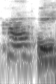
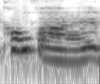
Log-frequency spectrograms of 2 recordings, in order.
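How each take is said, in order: First: The name ends in a 'fee' sound, like coffee. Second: The name ends in a 'fye' sound, like Wi-Fi. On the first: The speaker calls it right. "I was supposed to be coffee" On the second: The speaker calls it wrong. "we tend to say Ko-Fi"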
